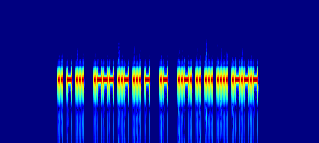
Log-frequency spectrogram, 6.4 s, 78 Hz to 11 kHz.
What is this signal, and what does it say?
Morse code, heard as a keyed tone, about 37 wpm, 700 Hz. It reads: ITS JUST A FISH.
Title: Sentences from Top 1000 Words - Review Part 1 - 40wpm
